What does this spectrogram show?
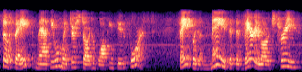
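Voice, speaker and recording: A woman's voice: medium pitch, animated, moderate pace. A woman narrating a children's storybook expressively, as an author reading her own work. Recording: roomy, slightly dull, faintly noisy recording.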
